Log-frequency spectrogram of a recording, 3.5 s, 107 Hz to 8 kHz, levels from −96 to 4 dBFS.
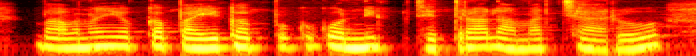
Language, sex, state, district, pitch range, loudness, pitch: Telugu, female, Telangana, Hyderabad, 205-225 Hz, -15 LUFS, 215 Hz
